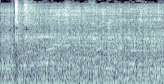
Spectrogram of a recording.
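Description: Steady low hum and rumble of a large hall's room noise, with faint voices mixed in.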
